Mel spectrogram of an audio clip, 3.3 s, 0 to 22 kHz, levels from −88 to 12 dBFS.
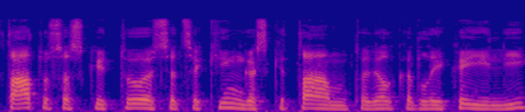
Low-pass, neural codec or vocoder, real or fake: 10.8 kHz; none; real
